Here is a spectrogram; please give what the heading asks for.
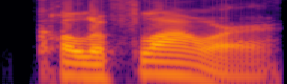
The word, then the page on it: cauliflower: American English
